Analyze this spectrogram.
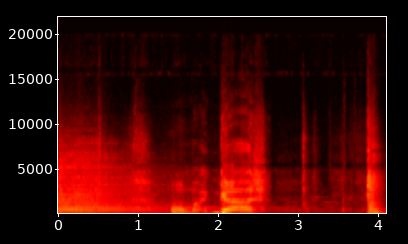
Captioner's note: gasps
